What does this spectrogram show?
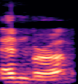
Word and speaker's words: Edinburgh: I'm on the bus from Newcastle to Edinburgh.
